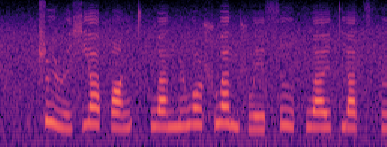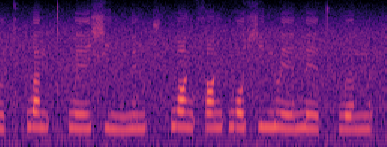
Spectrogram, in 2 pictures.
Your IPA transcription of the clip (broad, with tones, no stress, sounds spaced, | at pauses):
ʈ͡ʂ ɻ̩˥˩ ɻ ɻ̩˩ ɕ j ä˥˩ f ɑ˧˥ ŋ t̪ʰ w a˥ n ɻ w ɔ˥˧ ʂ w a˥˩ n ʂ w e˩ ɪ̯ s ɹ̩˥˩ f w a˥ ɪ̯ t̪ j ä˥ t͡sʰ ɹ̩˧˥ kʰ w a˥˩ n kʰ w e˧˥ ɪ̯ ɕ i˨˩ ŋ n̪ y˧˥ n t͡sʰ w ɑ˥˩ ŋ x ɑ˥ ŋ p w ɔ˥ ɕ i˥ ŋ ɻ e˧˥ ɪ̯ n̪ e˥˩ ɪ̯ t̪ʰ w ə˥ n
